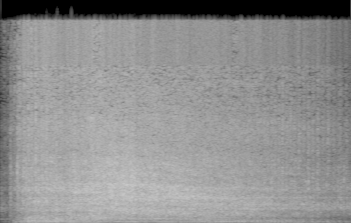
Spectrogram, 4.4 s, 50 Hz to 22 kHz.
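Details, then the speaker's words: 2011 Polaris Sportsman 500 HO, still cold, quick full-throttle blip climbs cleanly and revs a little higher, settling back without the former hesitation, after an air box/intake bottleneck modification; healthy. "It does actually feel like it has a different RPM range. Like it does feel like it revved up a little bit higher there. So actually it doesn't hesitate like it used to before."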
